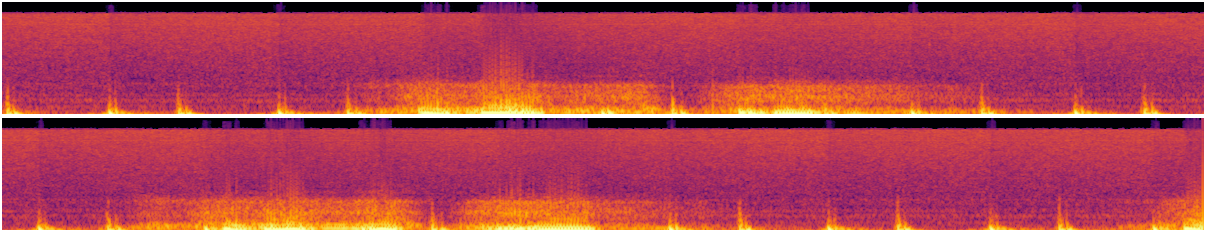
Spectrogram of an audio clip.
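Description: Loud, rough snoring breaths recur every few seconds over a steady low thumping background.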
